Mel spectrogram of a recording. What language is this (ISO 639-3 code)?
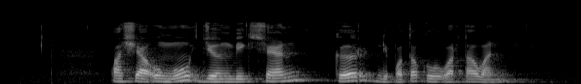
sun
